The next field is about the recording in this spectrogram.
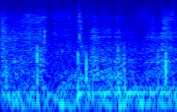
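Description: Footsteps of a person on a long walk. Soft, regularly spaced steps repeat steadily throughout against a faint, constant background hiss.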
